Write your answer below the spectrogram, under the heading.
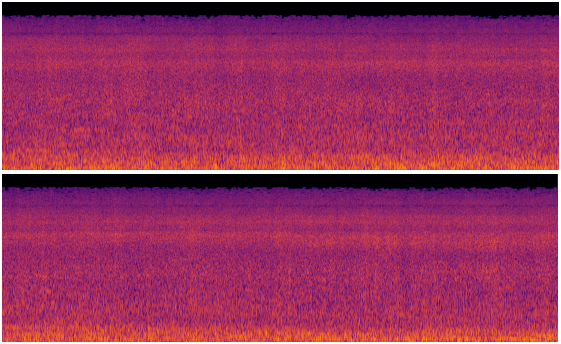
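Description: Peričnik waterfall, a tall single plunge, rushing steadily and evenly as the water falls onto the rocks below.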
